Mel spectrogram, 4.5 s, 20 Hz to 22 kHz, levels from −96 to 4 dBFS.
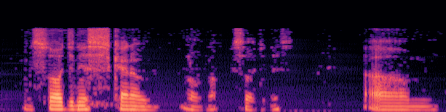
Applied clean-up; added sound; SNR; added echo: classical method spectral subtraction.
